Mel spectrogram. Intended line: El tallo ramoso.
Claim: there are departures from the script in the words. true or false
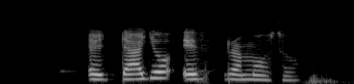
true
